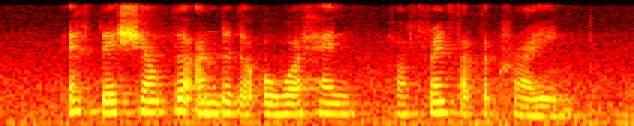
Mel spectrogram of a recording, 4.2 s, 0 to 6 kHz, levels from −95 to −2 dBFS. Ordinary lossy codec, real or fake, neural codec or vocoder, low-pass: none; real; none; 5.4 kHz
